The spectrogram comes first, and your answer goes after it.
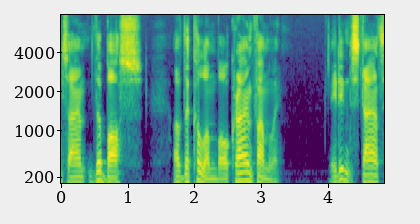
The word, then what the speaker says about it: Colombo: this guy joe colombo now you say colombo uh people think you know just one more question but that's spelt c-o-l-u-m-b-o this is spelled c-o-l-o-m-o colombo more close to columbus christopher columbus it's an italian name obviously and joe colombo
